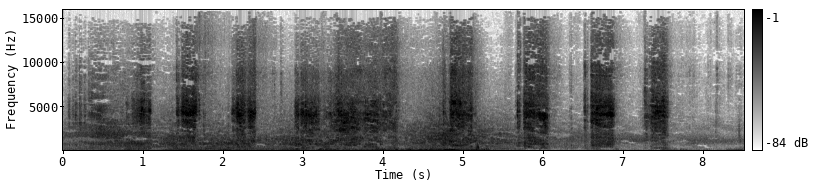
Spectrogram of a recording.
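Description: A rake scrapes and rustles across grass clippings on the ground.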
